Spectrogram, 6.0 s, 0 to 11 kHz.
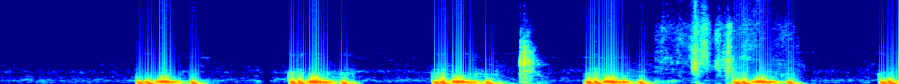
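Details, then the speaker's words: Regular heartbeat near 61 a minute: first sound, crisp ejection click, early-peaking ejection murmur and audible second sound; non-severe, non-calcified bicuspid aortic stenosis. "first sound and click first sound and click injection murmur you can appreciate that the maximum dejection murmur is very early in history so it means that the stenosis is not severe"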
